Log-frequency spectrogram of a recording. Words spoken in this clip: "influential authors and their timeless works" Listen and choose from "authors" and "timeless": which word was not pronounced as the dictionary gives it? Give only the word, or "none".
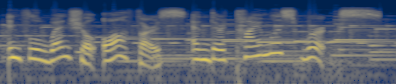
none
